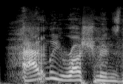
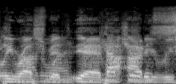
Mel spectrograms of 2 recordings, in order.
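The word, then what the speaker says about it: Adley Rutschman: Audie Rushman, who we're going to see in the home run derby. – Adley Rushman's the pronunciation. – Adley Rushman, star catcher, one of the best in the big leagues for the Baltimore Orioles.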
